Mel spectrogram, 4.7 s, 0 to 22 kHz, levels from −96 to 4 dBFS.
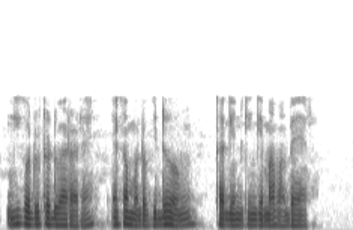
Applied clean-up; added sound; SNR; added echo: none; none; none; none.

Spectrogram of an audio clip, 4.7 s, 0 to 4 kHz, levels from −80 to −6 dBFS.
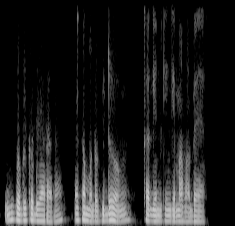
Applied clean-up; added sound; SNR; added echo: neural mask model Resemble Enhance denoiser.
